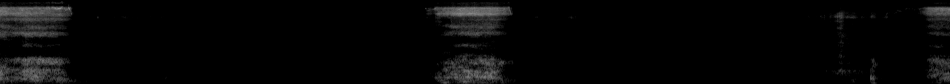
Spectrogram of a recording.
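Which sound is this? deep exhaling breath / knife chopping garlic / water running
deep exhaling breath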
